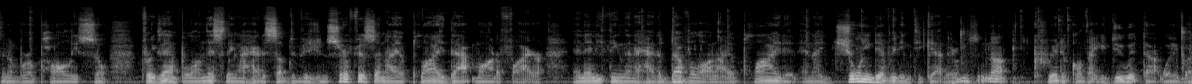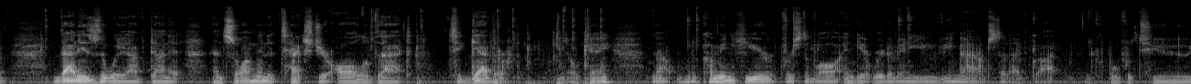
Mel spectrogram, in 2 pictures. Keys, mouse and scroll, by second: 6.4 middle click, 7.3-8.1 middle drag, 8.6-9.1 middle drag, 9.6 alt+a, 10.2 middle click, 10.6 click, 11.8 /, 12.4-15.6 middle drag, 16.1-16.5 middle drag, 16.9 shift+middle drag, 17.5 shift+middle drag, 17.8 middle click, 18.8 click, 19.7 click, 20.9 click.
